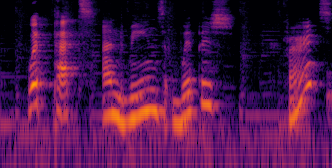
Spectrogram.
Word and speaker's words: Whippet: These marshmallowy treats is pronounced whip pets and means whip it furs.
